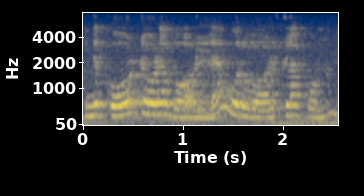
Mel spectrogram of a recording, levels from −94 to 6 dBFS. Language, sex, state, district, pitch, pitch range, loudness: Tamil, female, Tamil Nadu, Chennai, 265 Hz, 220-290 Hz, -15 LUFS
